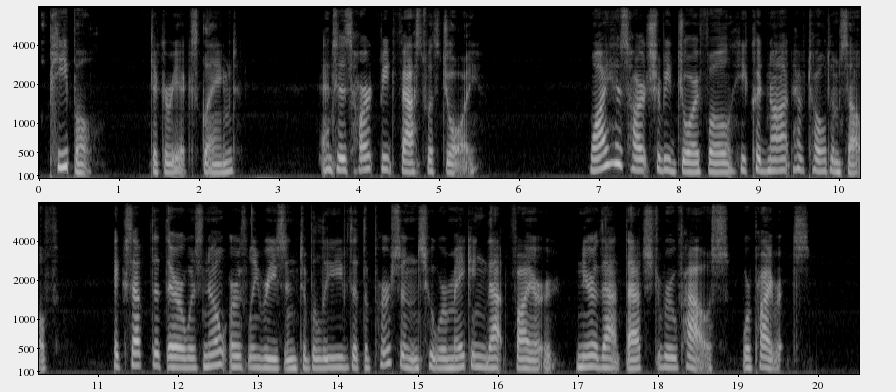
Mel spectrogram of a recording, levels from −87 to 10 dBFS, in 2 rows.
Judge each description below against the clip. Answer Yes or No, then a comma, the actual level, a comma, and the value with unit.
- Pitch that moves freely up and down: No, average, 3.0 semitones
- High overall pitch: No, medium, 175 Hz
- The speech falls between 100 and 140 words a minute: Yes, slow, 135 wpm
